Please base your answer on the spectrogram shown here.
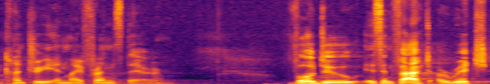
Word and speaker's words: Vodou: he wrote specifically that the religion of vodu which is sometimes pronounced Voodoo by Outsiders is to blame he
